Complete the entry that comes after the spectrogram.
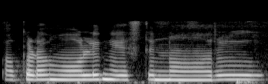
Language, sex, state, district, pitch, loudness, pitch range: Telugu, female, Andhra Pradesh, Annamaya, 215 Hz, -13 LUFS, 210-220 Hz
